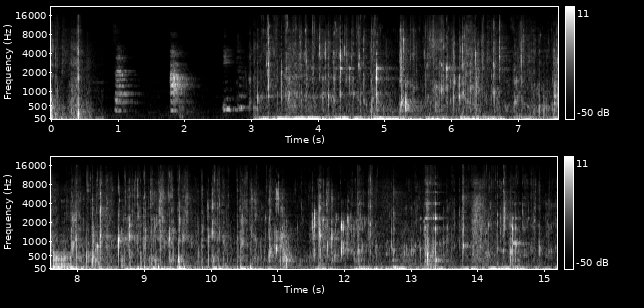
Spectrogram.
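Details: Lucky, a two-and-a-half-year-old male English Labrador Retriever, eats raw meat indoors. A brief human voice opens, then dense, irregular wet chewing and crunching runs steadily, with occasional bowl knocks.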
